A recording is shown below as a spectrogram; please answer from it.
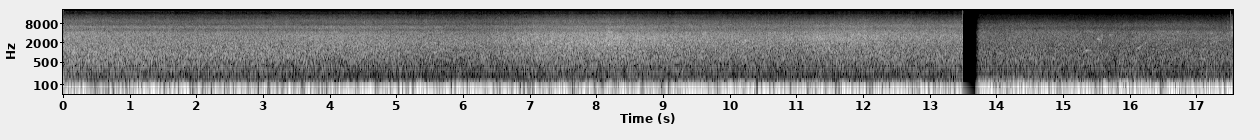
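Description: Sea waves rolling onto Mach beach at Gadani, a steady loud roar of surf with wind across the microphone, continuous throughout with a brief dropout near the end.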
